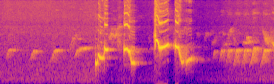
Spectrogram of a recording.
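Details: Cucak rowo singing long ropelan song: a few soft rising whistles lead into a burst of loud, fluty, tumbling notes, then a quieter rippling trill.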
